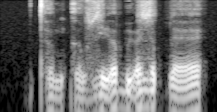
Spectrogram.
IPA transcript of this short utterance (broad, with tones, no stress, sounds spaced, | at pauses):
t̪ʰ ə̤˨˩ m k ə̤˨˩ w z ḭ˧˥ ə̯ ɓ ɨ̰˧˥ ə̯ z ə˦˥ p̚ l ɛ˨˦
